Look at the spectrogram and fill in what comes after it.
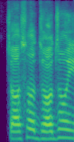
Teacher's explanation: চ ছ জ ঝ ঞ এগুলো তালুতে, তাই এগুলো তালব্য।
